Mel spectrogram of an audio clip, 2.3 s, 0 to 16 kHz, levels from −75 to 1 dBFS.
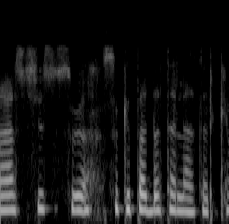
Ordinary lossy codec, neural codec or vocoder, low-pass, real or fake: Opus, 16 kbps; codec, 16 kHz, 4 kbps, X-Codec, HuBERT features, trained on balanced general audio; 7.2 kHz; fake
